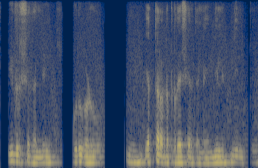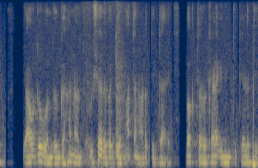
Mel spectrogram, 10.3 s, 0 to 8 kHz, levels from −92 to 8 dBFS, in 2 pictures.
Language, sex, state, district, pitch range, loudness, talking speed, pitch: Kannada, male, Karnataka, Shimoga, 100-110 Hz, -23 LUFS, 100 wpm, 105 Hz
